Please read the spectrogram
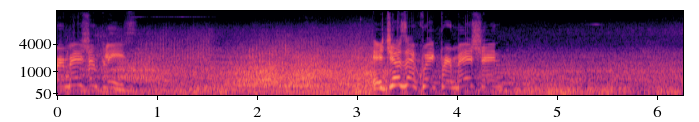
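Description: Road traffic: a vehicle passing, a rushing noise that swells about two seconds in and fades by about three seconds.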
